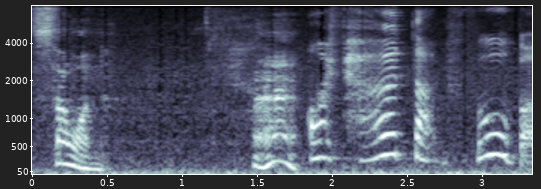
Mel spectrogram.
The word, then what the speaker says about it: Samhain: would like to know the correct pronunciation for Samhain is it is pronounced someone I've heard that before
